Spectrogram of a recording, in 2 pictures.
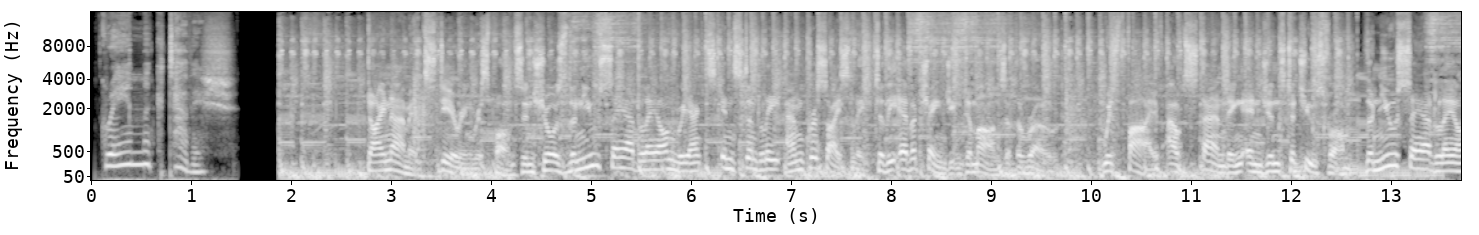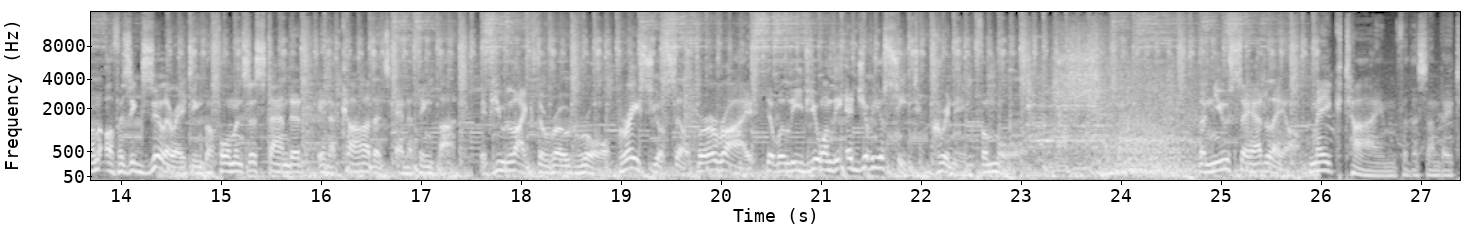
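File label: commercials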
